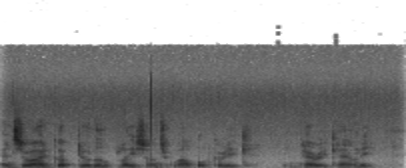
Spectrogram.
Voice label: Oral history with 71 year old male Kentucky, american english dialect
